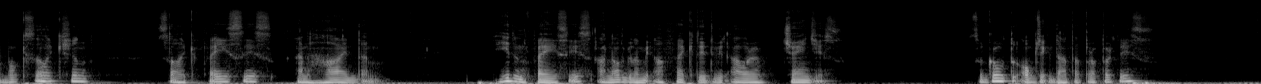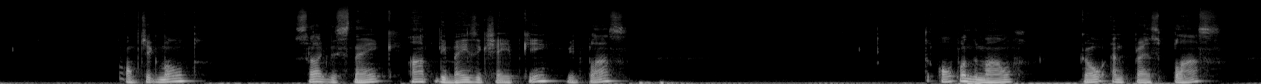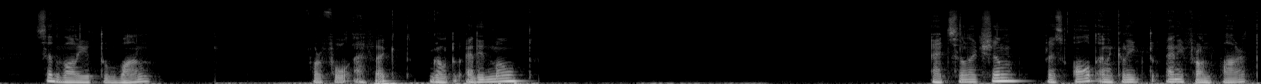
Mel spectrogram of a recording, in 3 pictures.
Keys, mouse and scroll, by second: 6.3 h, 9.6 click, 11.4 Tab, 12.0-12.6 scroll down 8, 13.9 shift+z, 14.8-15.3 scroll down 2, 15.3-17.0 scroll up 4, 17.4 click, 24.6 click, 27.1 click, 29.9 Tab, 30.5-31.0 scroll down 3, 31.0-31.8 scroll up 9, 31.9 middle click, 32.8 scroll down 1, 33.0-33.4 scroll up 3, 34.7 2, 36.2 alt+click, 37.7 g.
